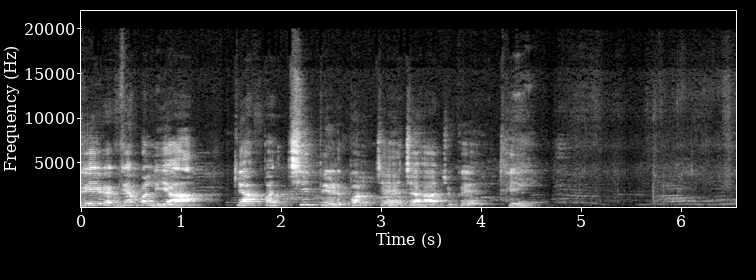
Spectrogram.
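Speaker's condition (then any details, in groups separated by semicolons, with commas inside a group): No condition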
